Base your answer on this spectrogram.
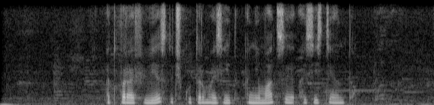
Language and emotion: Russian, neutral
